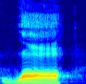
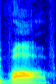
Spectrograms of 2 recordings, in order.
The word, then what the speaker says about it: Vav: I know that most English translations spell it Wah, W-A-W. But if you want to sound like a real Hebrew, and I think most of you do, then you don't say Wah, you say Vav.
